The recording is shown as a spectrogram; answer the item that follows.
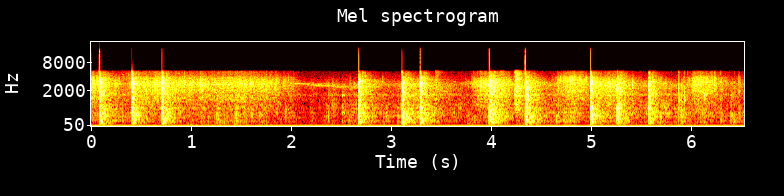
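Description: Aerial fireworks going off: about a dozen sharp bangs of bursting shells with echoing tails, a short lull in the first half, then bangs coming thick and fast. A faint falling whistle is heard just after two seconds in.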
